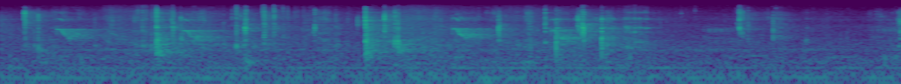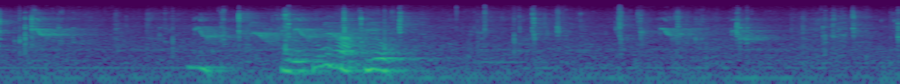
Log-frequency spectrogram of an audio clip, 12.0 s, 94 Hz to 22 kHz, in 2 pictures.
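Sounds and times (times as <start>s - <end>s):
bird chirps: 3.0s - 4.0s, 6.2s - 6.6s, 7.3s - 8.3s, 10.3s - 11.2s.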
